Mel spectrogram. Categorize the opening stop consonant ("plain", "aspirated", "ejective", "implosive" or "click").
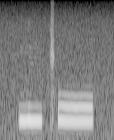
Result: click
